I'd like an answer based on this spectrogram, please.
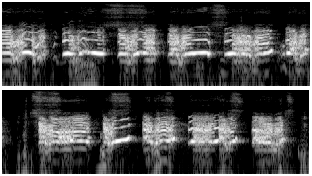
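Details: Seven-month-old beagle Rambo bays in a string of loud, drawn-out harmonic barks, some ending in a level tone, separated by brief pauses.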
